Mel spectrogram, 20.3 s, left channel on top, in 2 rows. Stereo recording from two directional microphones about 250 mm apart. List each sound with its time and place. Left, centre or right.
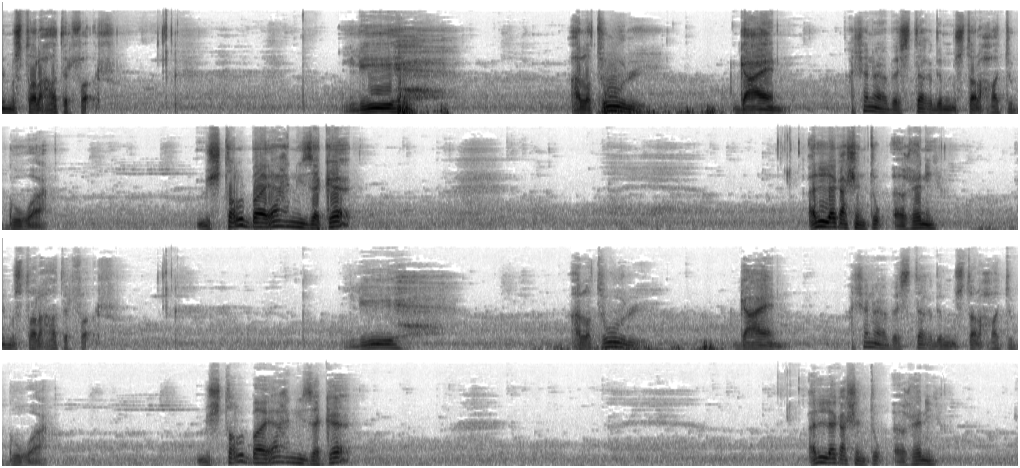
0.0 s speech: left
3.3 s speech: left
5.7 s speech: left
12.2 s speech: left
18.2 s speech: left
